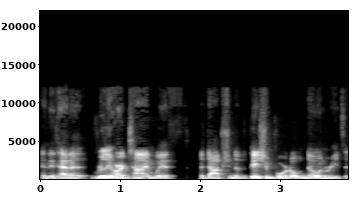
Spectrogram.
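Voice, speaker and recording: Very deep, low male voice, fairly quick in pace, with ordinary pitch variation. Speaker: AI consultant presenter. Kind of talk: webinar presentation. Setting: webinar. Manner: fast.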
